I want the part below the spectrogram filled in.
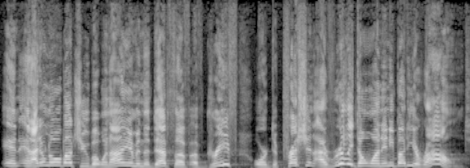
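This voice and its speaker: A man's voice: very high-pitched, very animated, a little fast, big-room sound. A man preaching a sermon as pastor, in a conversational way with rhetorical questions.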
